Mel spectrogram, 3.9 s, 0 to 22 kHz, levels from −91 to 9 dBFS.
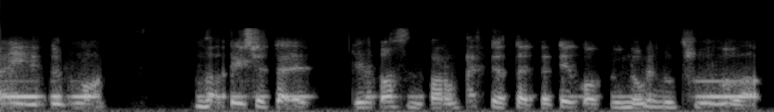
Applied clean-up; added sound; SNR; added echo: neural diffusion model UNIVERSE++.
